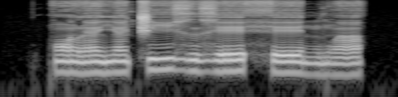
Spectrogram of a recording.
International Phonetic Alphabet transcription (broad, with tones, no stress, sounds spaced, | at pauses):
k ɔ̃˨ l ɛ̃˨ j ɛ̃˧ t͡ʃ iː˦ ɣ ɨ˨ ɣ eː˦ h eː˦˨ n ɡʷ ã˧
